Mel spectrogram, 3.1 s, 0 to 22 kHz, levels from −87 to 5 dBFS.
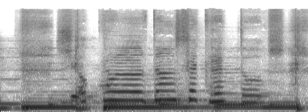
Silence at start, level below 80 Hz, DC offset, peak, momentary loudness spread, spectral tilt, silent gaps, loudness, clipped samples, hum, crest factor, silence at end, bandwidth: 0 s; -40 dBFS; under 0.1%; 0 dBFS; 5 LU; -6 dB/octave; none; -15 LUFS; under 0.1%; none; 14 dB; 0 s; 17 kHz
